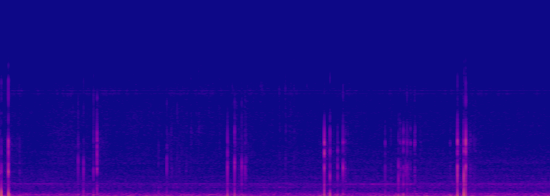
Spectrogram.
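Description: A wooden lid is tapped for ASMR, giving soft, sharp, dry taps with very little ring, scattered irregularly over a steady low rumble. Some taps land in quick pairs or clusters, and their clicky edges reach up into the high range.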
